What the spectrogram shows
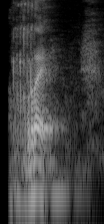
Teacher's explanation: जीभ थोड़ी ऐसे सिकुड़ती है गोल होती है फिर कंपन करती है · वह ध्वनि जिसके उच्चारण में जीभ गोल होती हो तथा कंपन करती हो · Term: प्रकंपित, लुंठित, लुंठित या प्रकंपी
